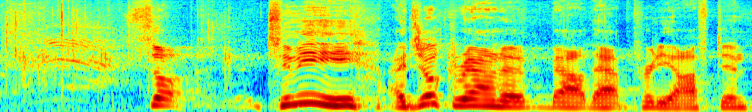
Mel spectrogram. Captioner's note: audience cheers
